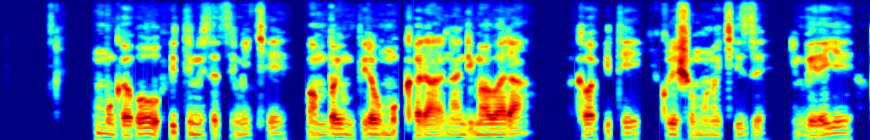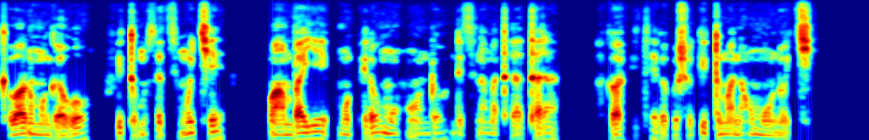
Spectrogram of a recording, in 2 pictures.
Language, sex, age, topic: Kinyarwanda, male, 18-24, finance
